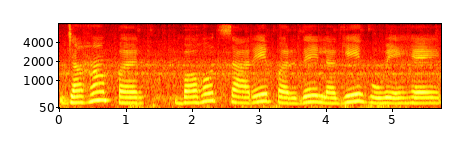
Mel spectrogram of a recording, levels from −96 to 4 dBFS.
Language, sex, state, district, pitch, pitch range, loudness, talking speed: Hindi, female, Madhya Pradesh, Dhar, 205 Hz, 195-230 Hz, -15 LUFS, 75 wpm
